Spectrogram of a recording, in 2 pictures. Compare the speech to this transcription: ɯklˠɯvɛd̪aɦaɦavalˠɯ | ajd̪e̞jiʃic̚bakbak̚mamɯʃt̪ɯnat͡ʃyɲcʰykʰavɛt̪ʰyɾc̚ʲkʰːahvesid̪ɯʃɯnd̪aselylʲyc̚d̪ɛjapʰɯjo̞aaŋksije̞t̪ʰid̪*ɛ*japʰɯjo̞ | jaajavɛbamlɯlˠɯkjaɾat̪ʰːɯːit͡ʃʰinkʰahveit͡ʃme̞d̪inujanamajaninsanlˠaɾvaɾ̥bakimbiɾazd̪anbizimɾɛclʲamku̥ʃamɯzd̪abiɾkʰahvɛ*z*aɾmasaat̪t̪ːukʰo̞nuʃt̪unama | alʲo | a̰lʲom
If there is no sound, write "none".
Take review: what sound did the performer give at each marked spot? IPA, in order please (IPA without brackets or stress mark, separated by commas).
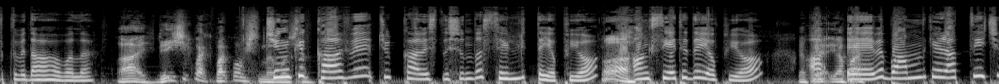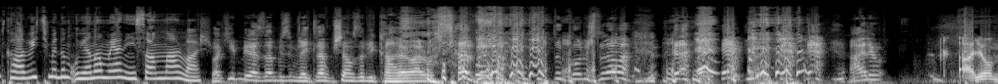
ɛ, v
